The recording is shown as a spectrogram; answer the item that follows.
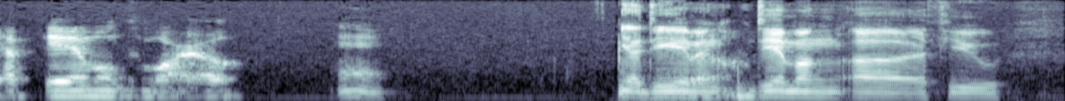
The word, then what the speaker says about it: Diamond: Yeah, Diamond, if you, or as they pronounce his name at BlizzCon, Diming, is going to be playing tomorrow.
